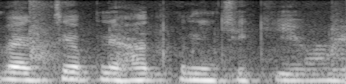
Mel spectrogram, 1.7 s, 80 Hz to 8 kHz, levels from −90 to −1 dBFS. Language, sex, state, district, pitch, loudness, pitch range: Hindi, male, Bihar, Supaul, 180 Hz, -17 LUFS, 175-190 Hz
